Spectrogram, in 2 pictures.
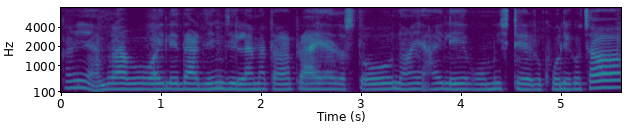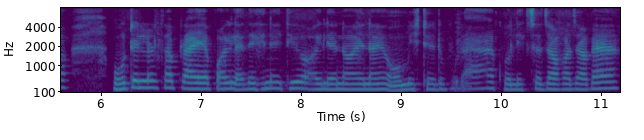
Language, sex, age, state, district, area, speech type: Nepali, female, 60+, West Bengal, Darjeeling, rural, spontaneous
